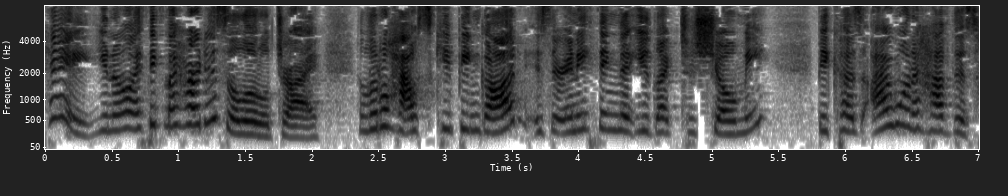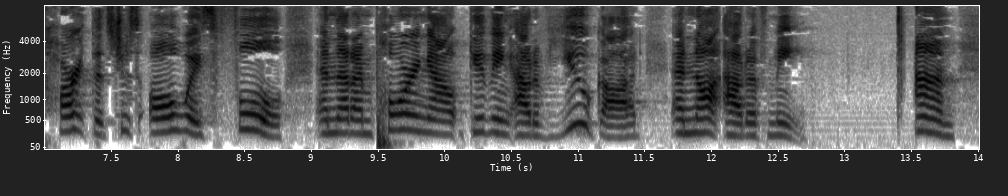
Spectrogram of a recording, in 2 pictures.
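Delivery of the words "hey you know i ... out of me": ordinary talk, nothing marked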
